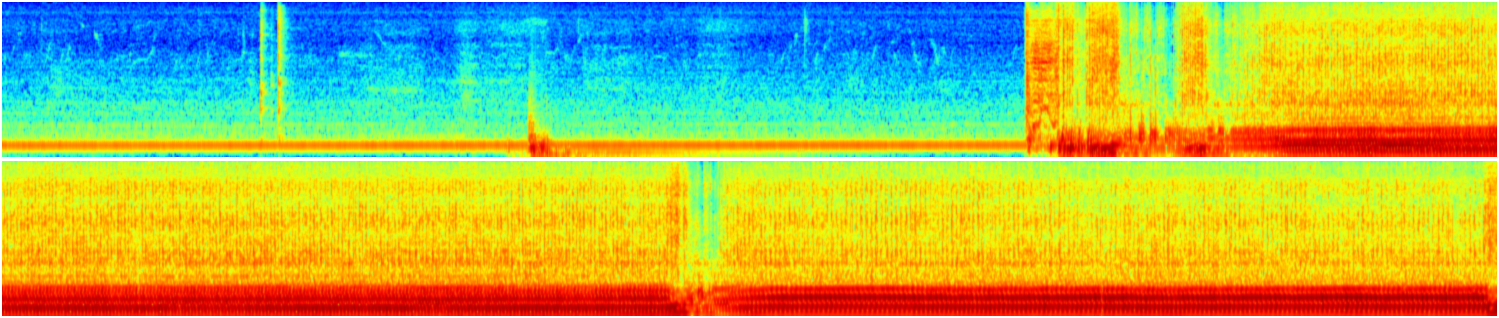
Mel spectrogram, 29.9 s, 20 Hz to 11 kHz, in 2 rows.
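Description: Freshly rebuilt Ford Pinto 2.0-litre OHC four-cylinder engine on its first start. After about ten seconds of a low steady hum, it fires abruptly, runs unevenly for a couple of seconds, then settles into steady running. Its revs dip briefly and recover about two-thirds of the way through.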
